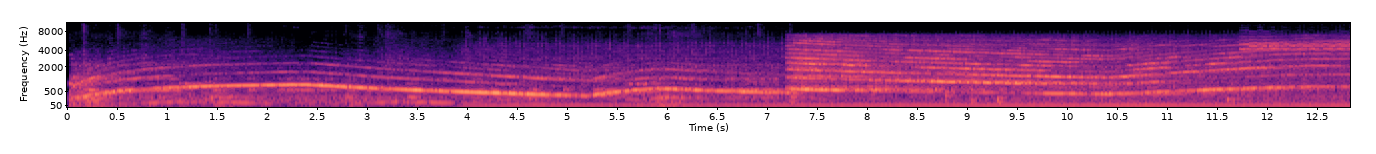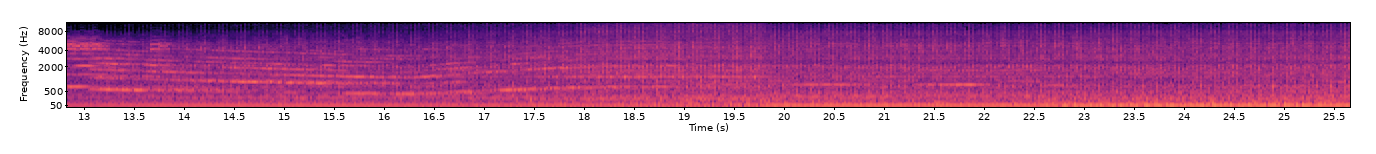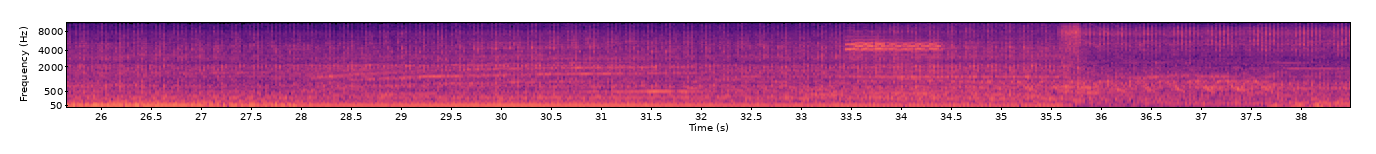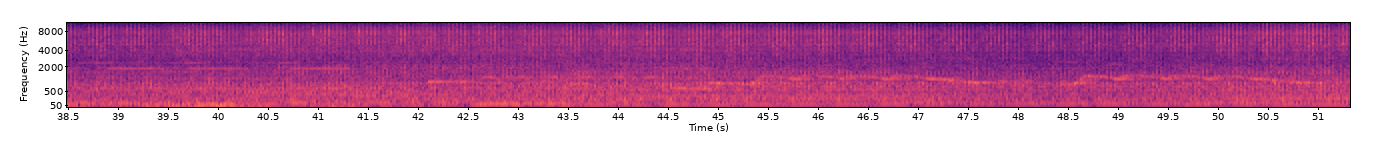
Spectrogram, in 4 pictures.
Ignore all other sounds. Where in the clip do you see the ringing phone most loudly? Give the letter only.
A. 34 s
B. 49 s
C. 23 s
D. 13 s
A.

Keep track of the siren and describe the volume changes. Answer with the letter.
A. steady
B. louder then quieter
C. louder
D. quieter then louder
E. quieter
E.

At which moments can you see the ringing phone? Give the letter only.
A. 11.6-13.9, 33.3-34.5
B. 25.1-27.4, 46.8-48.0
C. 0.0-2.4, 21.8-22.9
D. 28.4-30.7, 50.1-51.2
A.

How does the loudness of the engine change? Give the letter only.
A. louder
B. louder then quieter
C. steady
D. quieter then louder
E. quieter
A.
